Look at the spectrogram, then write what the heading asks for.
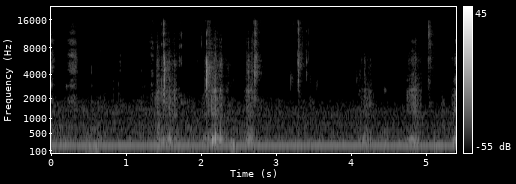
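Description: A person chewing a crunchy grilled-corn okaki rice cracker: faint, crisp crunches come irregularly, several over a few seconds.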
